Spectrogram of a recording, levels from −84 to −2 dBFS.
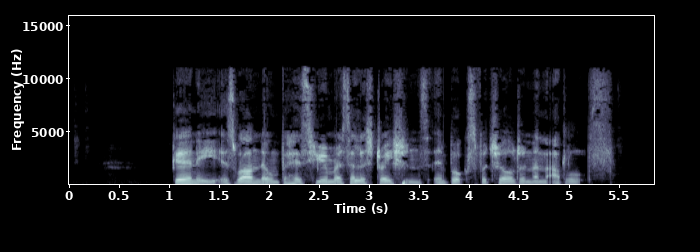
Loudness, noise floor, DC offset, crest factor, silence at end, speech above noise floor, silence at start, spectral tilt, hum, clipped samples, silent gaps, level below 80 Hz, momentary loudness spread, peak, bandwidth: -23 LUFS; -77 dBFS; under 0.1%; 22 dB; 0.4 s; 52 dB; 1.05 s; -3 dB/octave; none; under 0.1%; none; -52 dBFS; 14 LU; -4 dBFS; 11.5 kHz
